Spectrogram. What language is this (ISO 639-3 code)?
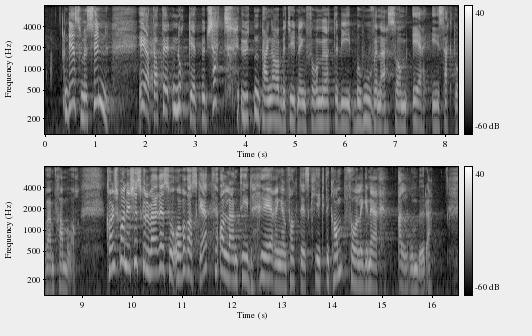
nor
